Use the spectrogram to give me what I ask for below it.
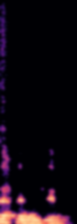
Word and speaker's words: Bassanese: Is, is it Bassanese or Bassanisi, or how is that pronounced? Bassanese.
